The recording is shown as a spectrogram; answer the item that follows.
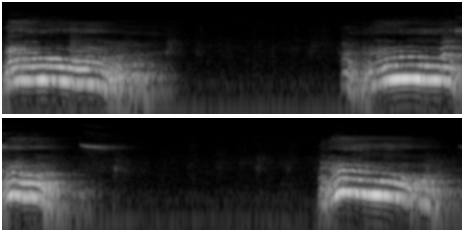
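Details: Siberian Husky and Alaskan Malamute puppy arguing until it becomes howling: three clear arched, harmonic howls, each about one to two seconds long, separated by silent gaps of roughly two seconds.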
